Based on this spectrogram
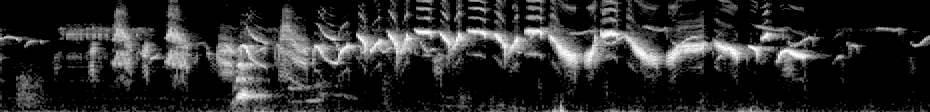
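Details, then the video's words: Caged Chinese hwamei, a sale bird described as long-singing, delivering a loud, fast, continuous song of varied whistled and slurred phrases with rapid rising and falling notes, sustained for about eight seconds after a few harsh opening notes. "hót xòe bền"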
